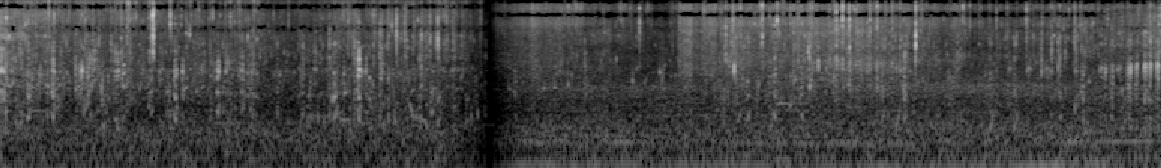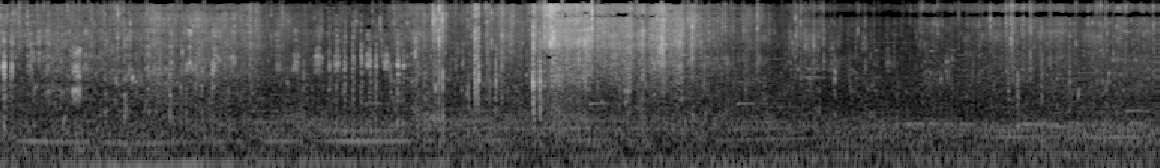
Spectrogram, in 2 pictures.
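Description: A flock of mallard ducks quacking around the water's edge, with the swans and ducks jostling in the water. The sound cuts out briefly about six seconds in.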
